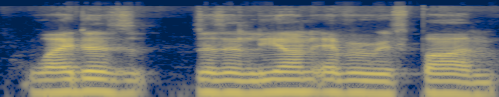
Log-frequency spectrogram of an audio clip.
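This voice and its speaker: A man with a Mexican accent speaks at a fairly slow pace in a bright, sharp tone. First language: Spanish. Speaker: streamer. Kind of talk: casual livestream commentary. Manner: halting, frequent fillers and repetitions.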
